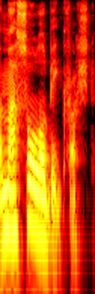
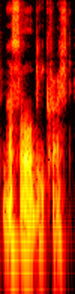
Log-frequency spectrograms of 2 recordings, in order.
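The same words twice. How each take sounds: First: Said in the usual way. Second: Whispered, much softer; hushed mock heartbreak; mock despairing whisper. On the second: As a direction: breathe it out like a defeated fan. Mock lament, whispered echo.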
